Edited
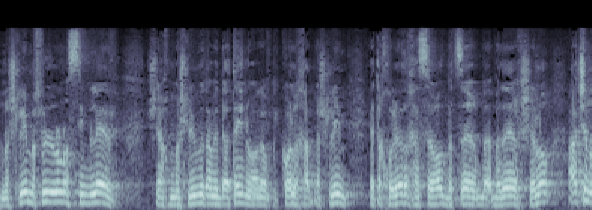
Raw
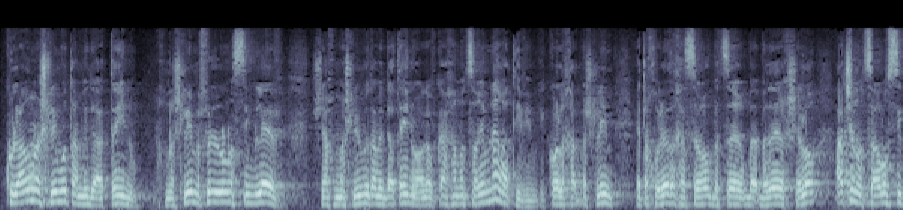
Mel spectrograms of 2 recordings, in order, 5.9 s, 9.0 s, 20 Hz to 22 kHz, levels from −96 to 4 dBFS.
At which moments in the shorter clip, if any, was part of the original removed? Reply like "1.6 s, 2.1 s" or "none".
2.7 s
